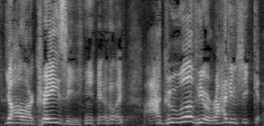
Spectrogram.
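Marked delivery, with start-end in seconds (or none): 0.1-1.1 hammed-up Southern protest; Southern accent. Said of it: "coming from the South". 1.9-3.5 higher, louder attempt at a Southern accent; badly faked Southern twang. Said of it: "I don't have a good Southern accent".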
